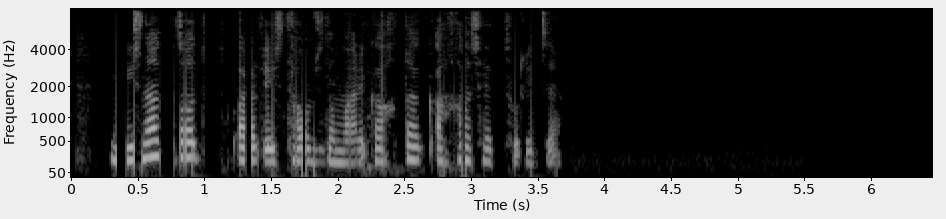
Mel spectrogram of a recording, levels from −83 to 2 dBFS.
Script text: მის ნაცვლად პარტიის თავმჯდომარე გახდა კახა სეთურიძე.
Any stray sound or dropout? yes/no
no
